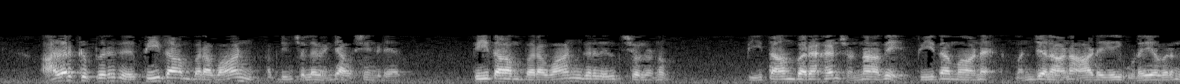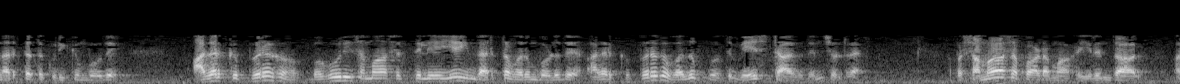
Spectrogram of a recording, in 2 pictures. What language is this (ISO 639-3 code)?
tam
